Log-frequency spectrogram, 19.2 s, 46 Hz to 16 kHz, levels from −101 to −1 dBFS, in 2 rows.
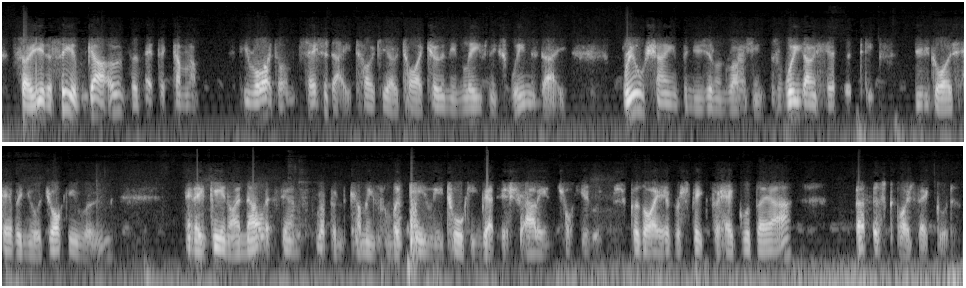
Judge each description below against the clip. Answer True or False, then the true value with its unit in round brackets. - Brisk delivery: True (220 wpm)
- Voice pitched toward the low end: False (390 Hz)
